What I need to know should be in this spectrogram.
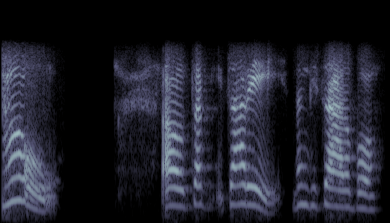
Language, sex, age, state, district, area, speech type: Manipuri, female, 60+, Manipur, Imphal East, urban, conversation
